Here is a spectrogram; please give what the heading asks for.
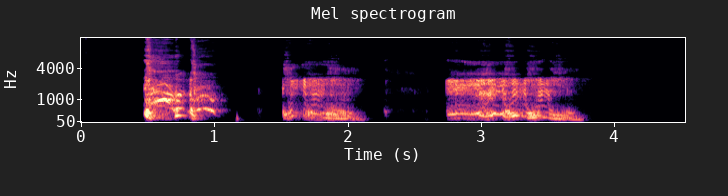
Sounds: Throat clearing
